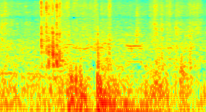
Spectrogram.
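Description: Cardboard pizza box being handled and swung open: a rough crackling clatter with a knock about a second in, over a low rumble.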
